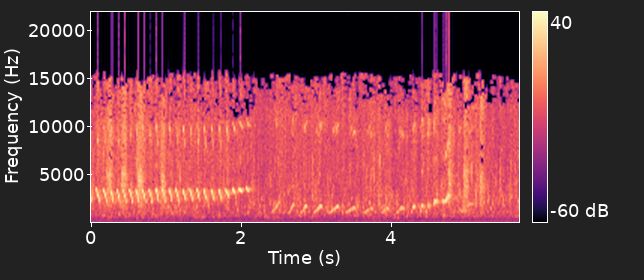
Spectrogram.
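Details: Training song of the murai batu (white-rumped shama) for a bird that has gone quiet, full of fill-in phrases: a dense high trill for two seconds, then a slower series of lower, rising slurred notes that climbs at the end.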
